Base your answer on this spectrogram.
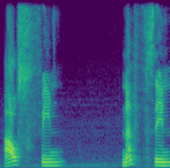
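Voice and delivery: word-by-word recitation to students; each word read out separately for pupils to repeat; slow classroom reading, a pause after every word; reading aloud. Shown as a demonstration. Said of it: "এখন আমি বানান ছাড়া একটু পড়ে দিই".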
